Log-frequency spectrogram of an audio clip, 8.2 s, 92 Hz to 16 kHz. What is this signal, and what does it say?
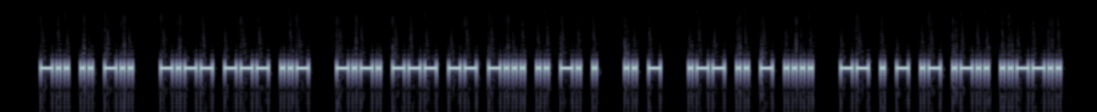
Morse code, heard as a keyed tone, about 40 wpm, 700 Hz. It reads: DID YOU COMBINE IT WITH METAL?
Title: Sentences from Top 1600 Words 40wpm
